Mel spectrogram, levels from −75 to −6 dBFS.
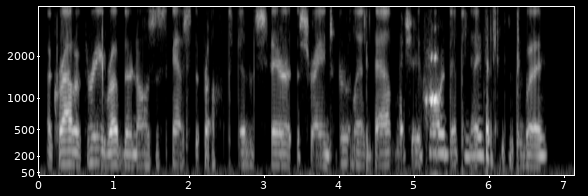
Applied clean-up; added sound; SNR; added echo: neural diffusion model UNIVERSE++.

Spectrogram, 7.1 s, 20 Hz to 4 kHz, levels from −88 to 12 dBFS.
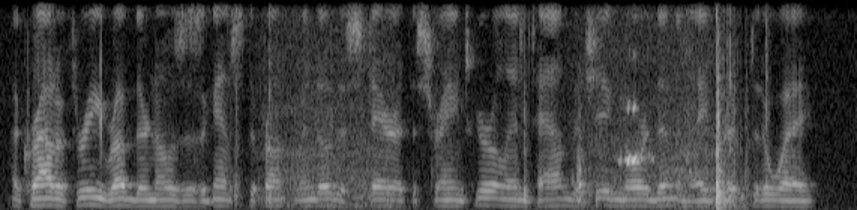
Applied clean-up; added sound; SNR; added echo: none; Drawer open or close; 3 dB; none.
